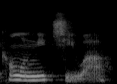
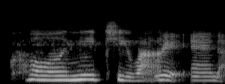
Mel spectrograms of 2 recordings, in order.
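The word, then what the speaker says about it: こんにちは: and you would say konnichiwa konnichiwa you caught me saying this long end sound here right so this is one of those spaces where that is its whole syllable and oh i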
